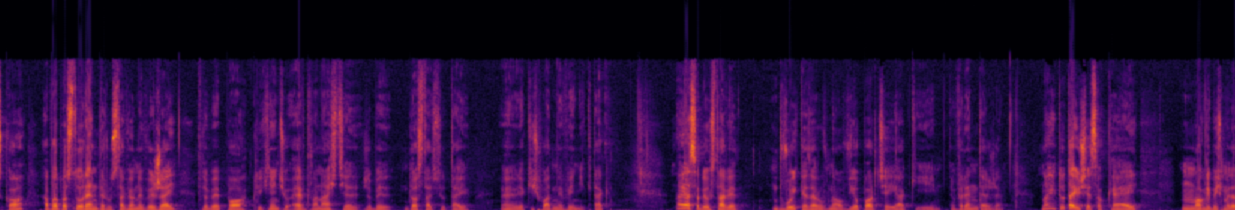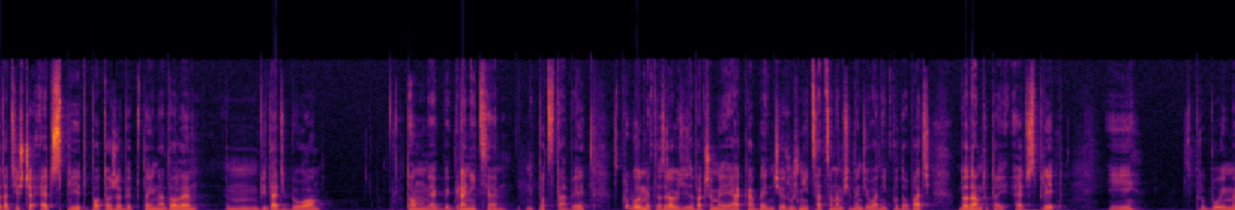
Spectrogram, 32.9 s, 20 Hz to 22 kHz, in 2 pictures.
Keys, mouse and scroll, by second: 2.7 F12, 9.6 click, 11.6 middle click, 16.6 middle click, 19.0 middle click, 25.0 click, 29.9-30.7 scroll down 5, 30.7-31.8 scroll down 3, 30.9 middle click, 31.8 scroll up 5, 32.2 middle click.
